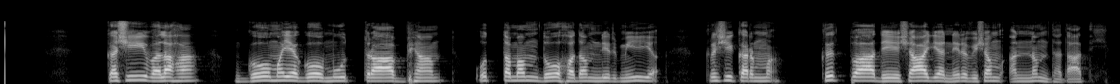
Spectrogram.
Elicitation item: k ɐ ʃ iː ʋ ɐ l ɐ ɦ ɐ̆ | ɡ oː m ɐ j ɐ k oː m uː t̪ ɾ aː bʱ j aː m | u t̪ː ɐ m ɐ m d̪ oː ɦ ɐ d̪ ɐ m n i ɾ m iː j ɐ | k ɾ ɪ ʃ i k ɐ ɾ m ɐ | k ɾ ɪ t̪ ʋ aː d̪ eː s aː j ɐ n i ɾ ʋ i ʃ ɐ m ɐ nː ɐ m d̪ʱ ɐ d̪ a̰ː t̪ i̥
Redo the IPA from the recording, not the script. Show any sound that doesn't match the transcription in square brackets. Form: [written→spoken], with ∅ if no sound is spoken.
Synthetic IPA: k ɐ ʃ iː ʋ ɐ l ɐ ɦ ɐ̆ | ɡ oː m ɐ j ɐ [k→ɡ] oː m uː t̪ ɾ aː bʱ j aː m | u t̪ː ɐ m ɐ m d̪ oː ɦ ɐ d̪ ɐ m n i ɾ m iː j ɐ | k ɾ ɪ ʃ i k ɐ ɾ m ɐ | k ɾ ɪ t̪ ʋ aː d̪ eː [s→ʃ] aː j ɐ n i ɾ ʋ i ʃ ɐ m ɐ nː ɐ m d̪ʱ ɐ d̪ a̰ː t̪ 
